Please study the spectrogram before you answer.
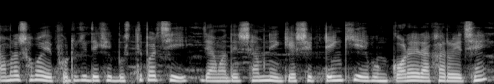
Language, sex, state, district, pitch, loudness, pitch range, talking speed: Bengali, male, West Bengal, Cooch Behar, 175 Hz, -14 LUFS, 165-185 Hz, 180 wpm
